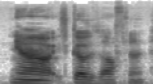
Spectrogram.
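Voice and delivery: usual speaking voice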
